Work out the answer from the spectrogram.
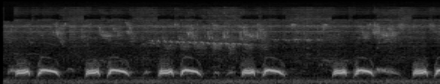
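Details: Spotted dove kept as a decoy to lure wild birds, giving low hollow coos in quick pairs, each pair about a second apart, steady and loud against a soft background hum.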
